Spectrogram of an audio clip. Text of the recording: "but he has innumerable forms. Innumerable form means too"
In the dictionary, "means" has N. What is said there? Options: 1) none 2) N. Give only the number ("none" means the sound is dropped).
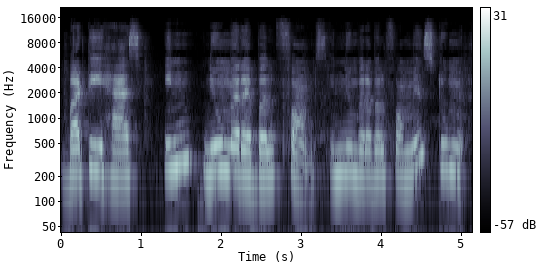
1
